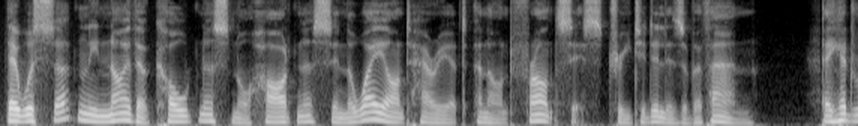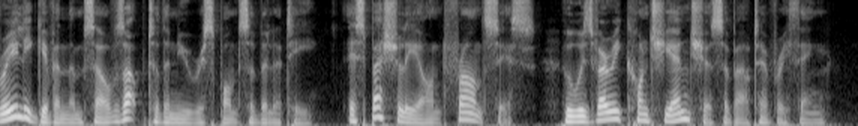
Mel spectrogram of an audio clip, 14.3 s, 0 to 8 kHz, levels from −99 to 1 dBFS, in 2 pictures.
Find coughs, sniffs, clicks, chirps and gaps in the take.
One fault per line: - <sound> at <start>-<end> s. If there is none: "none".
none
